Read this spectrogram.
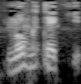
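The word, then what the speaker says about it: Mokuteki (目的): Mokuteki is the way to pronounce that.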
